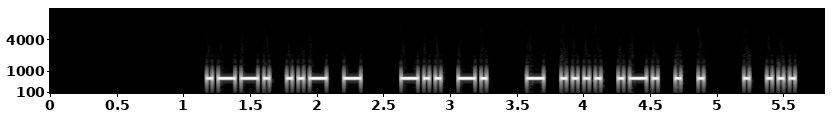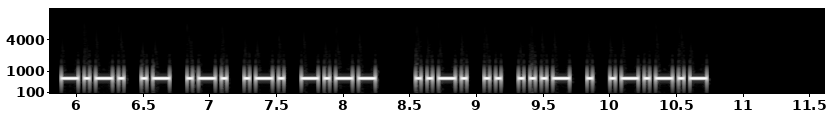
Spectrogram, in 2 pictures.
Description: Morse code, heard as a keyed tone, about 27 wpm, 700 Hz. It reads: PUT DN THREE ES CARRY FIVE.
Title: Sentences from Top 400 Words and Abbreviations 28wpm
